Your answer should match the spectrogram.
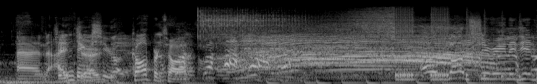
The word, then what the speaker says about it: Copper Topp: Is it 2 syllables? No, Copper Topp. It's 3 syllables.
